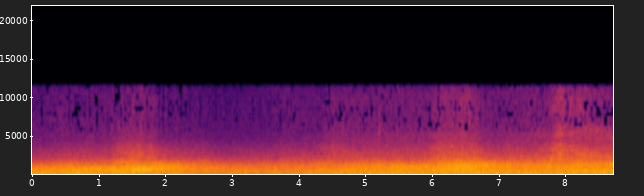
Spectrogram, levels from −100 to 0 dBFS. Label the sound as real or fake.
fake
